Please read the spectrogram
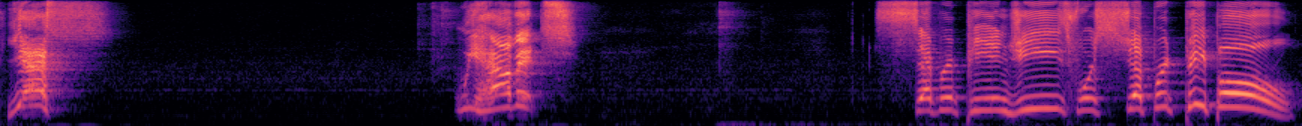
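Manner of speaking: high, loud triumphant yell; cheer, it finally works; excited shout. Real, not acted.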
